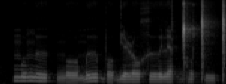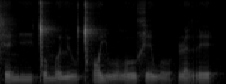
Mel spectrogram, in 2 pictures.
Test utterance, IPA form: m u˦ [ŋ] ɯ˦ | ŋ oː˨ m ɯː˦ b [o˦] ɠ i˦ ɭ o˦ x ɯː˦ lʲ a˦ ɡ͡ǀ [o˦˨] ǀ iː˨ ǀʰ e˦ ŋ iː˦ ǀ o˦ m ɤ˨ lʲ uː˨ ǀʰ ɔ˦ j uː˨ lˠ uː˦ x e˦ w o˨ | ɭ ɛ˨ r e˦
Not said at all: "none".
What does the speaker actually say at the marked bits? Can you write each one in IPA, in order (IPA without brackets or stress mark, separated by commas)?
ŋ, o˨, o˦˨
